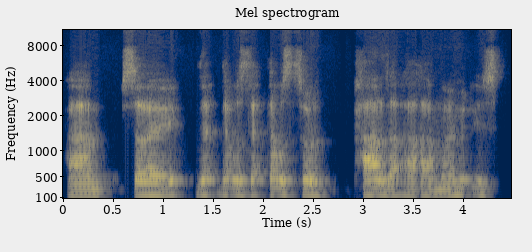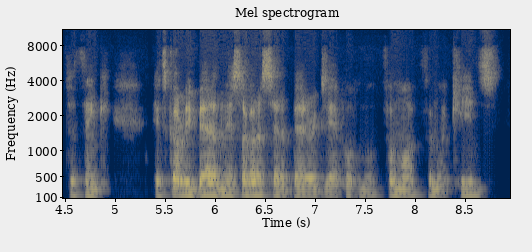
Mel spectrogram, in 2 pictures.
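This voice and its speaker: Dark, flat-voiced Australian man. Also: mid-range voice. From Australia, central Queensland. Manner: halting, self-correcting storytelling. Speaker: guest, fitness business owner. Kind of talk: casual interview storytelling. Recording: dull lo-fi podcast audio.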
